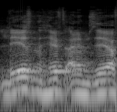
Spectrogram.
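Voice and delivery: usual speaking voice

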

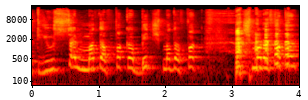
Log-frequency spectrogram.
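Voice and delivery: high, rising mock rant from the caller, laughing through it; angry scammer impression. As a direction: play the furious caller cursing back, half laughing. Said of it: "he just immediately goes".

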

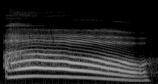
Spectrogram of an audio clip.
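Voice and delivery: long, loud, high amazed oh; a toddler's wonder, drawn out; awed oh. Retold or imitated. Niece realising Jesus is near, long amazed oh. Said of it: "And she goes".

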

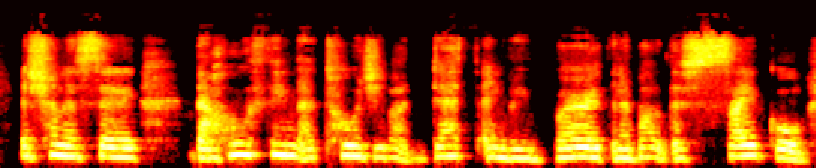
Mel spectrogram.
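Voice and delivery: ordinary talk, nothing marked

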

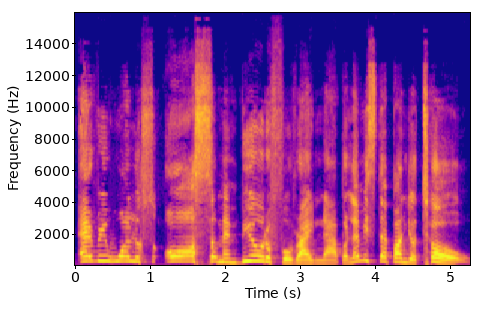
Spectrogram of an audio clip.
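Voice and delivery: loud, high shouted point; preaching shout. Acted. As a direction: call it out to the church.

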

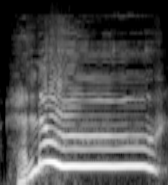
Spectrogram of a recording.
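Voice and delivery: very high, loud, over-happy singsong greeting; Lucky. Acted. Happy hippo greeting a stranger, squeaky over-cheerful voice. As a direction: squeal a long, gleeful hippo hello. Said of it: "You sound a little bit too happy".

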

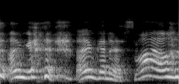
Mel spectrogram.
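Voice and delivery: giggling while listing what she'll do; laughing. Real, not acted. Laughing at her own plan to mime.

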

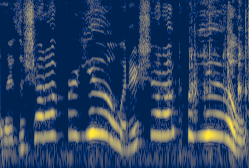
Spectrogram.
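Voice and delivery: high, playful handing-out of shut ups; mock shut ups. Joking about telling everyone to shut up, playfully high. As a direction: dole them out like a sassy talk-show host.

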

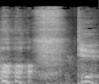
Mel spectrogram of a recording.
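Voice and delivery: throaty laugh landing on a surfer-like "dude"; Keanu Reeves. Acted. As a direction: imitate a dazed movie dude. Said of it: "You gotta get the dude in there".

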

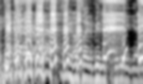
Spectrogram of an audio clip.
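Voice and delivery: high, fast and loud through laughter; laughing. Real, not acted. Host teasing about city life, laughing hard. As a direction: crack up while talking.

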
